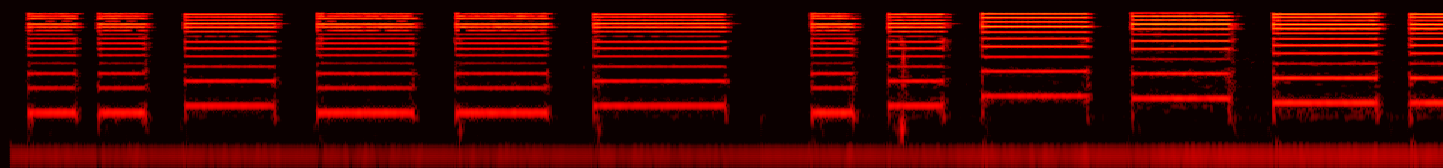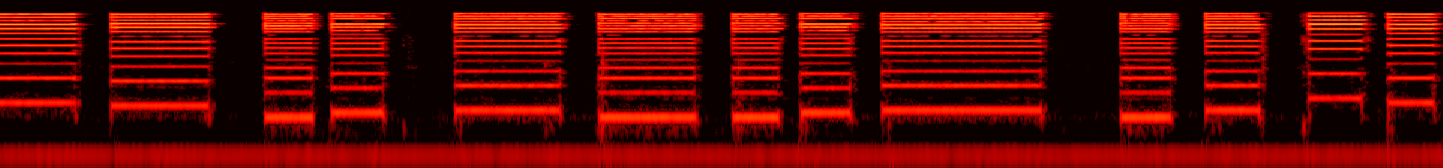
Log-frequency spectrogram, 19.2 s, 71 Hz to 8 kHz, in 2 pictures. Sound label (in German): ne555 oktave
